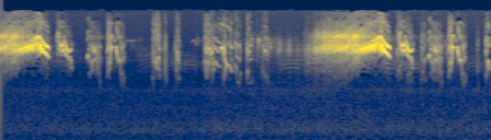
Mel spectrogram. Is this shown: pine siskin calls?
yes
